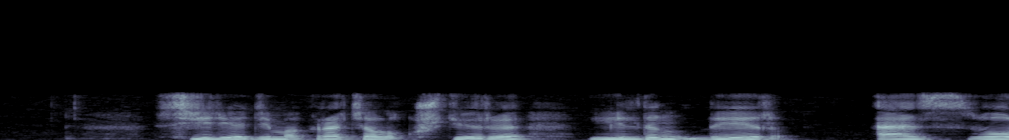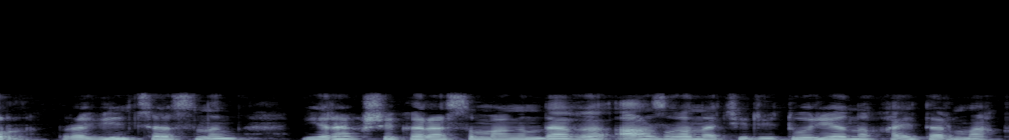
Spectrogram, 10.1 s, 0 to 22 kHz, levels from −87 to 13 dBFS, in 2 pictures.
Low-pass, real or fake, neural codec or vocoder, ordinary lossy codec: 7.2 kHz; real; none; none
